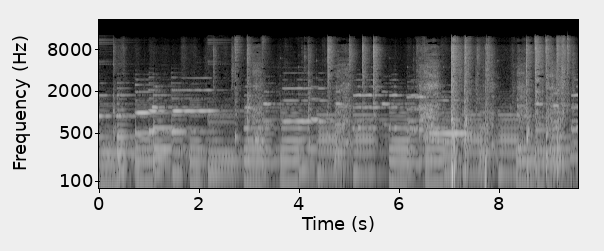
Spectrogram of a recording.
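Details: Busy organ and band music plays throughout, and no animal voice stands out.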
